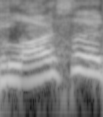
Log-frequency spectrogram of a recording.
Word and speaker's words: Larsa: Is Larsa not Larissa? Is Larsa? It's Larsa. Wow, I've been saying it wrong. Larsa. I've been saying that shit wrong all these years. I've been like Larissa Pippen.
